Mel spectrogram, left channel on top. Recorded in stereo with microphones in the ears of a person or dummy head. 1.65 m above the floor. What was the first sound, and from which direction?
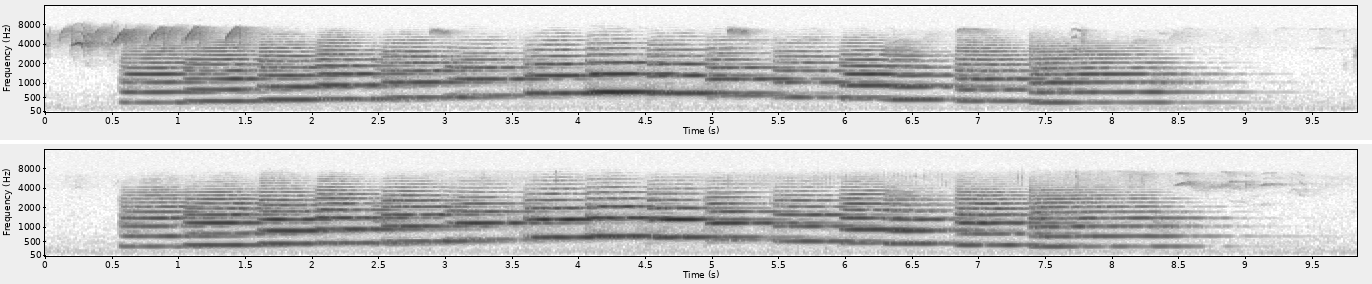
A trumpet, 10° right (ahead or behind).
